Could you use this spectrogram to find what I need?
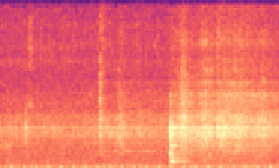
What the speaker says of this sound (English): We have the cabbage in. We're starting to stir it up.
